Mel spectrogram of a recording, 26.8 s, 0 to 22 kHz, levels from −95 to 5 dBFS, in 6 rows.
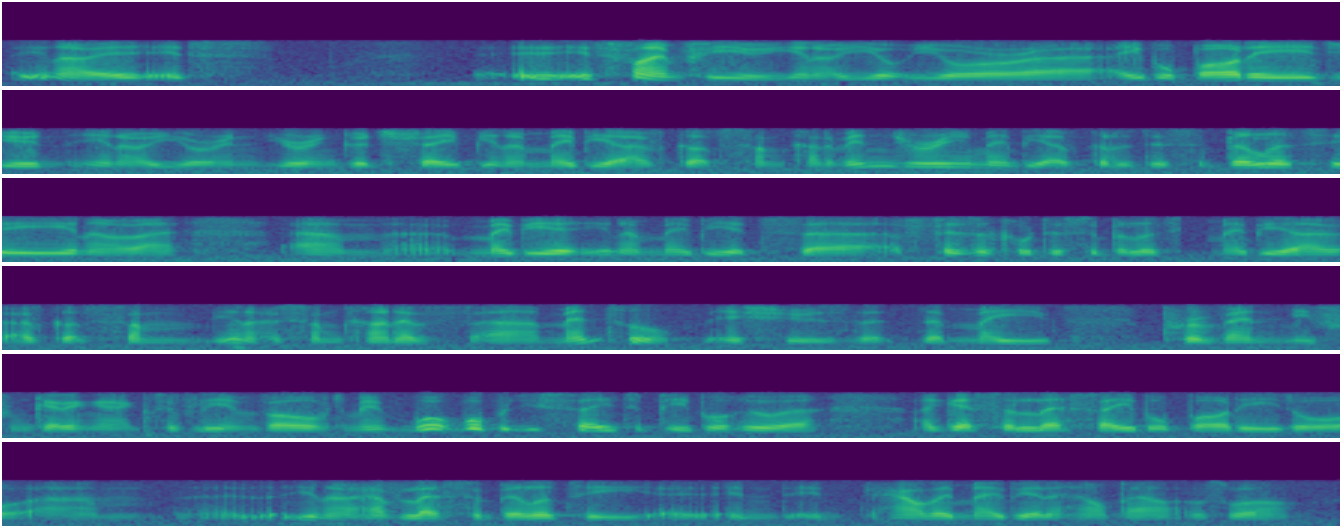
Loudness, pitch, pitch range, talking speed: -30 LUFS, 390 Hz, 320-425 Hz, 240 wpm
